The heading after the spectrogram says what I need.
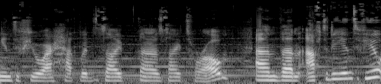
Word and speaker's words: Zaitohro: joined by yet another brand new voice welcome zaitaro thank you i appreciate you having me did i actually pronounce that correct now yes you did you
